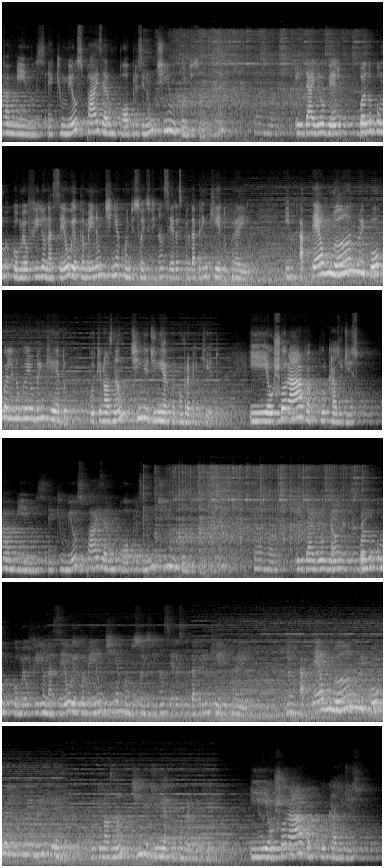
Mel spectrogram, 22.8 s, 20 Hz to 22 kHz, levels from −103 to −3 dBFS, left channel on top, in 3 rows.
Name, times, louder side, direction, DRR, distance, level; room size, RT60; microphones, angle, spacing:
voice 1, 0.0-4.5 5.9-6.8 7.2-12.6 13.3-16.6 17.0-19.5 20.2-22.3, left 4 dB, 75° left, 10 dB, 0.5 m, -31 dB
sound 1, 2.8-7.5, right 2 dB, 90° right, 2.0 m, -46 dB
voice 2, 5.0-5.7 6.5-7.3 10.4-10.8 13.3-13.8 20.3-20.8, right 4 dB, 35° right, 11 dB, 0.4 m, -42 dB
sound 2, 6.7-7.9 8.5-21.1, right 1 dB, 70° right, 1.8 m, -45 dB
9.9 x 7.2 x 5.9 m, 2.9 s
head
